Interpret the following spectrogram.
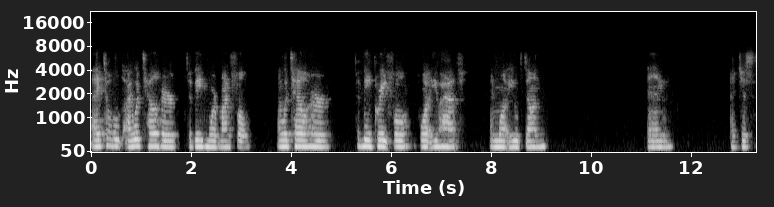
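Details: Aphasia in a woman after a hemorrhagic stroke at age 36 in September 2018; she could not talk for 2 years and had 2 years of speech therapy. She still has trouble getting her point across, reading and writing.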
